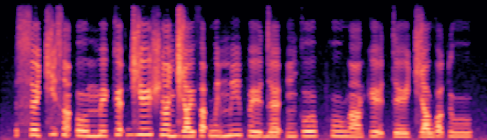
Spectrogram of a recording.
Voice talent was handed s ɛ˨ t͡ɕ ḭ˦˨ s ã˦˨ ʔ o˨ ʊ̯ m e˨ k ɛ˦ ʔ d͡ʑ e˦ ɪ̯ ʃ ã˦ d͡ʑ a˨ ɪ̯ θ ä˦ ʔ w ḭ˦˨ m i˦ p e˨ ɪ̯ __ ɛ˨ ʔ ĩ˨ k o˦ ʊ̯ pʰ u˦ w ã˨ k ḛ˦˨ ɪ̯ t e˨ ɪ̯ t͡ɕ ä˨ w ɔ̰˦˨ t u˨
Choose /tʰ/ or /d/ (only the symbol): d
